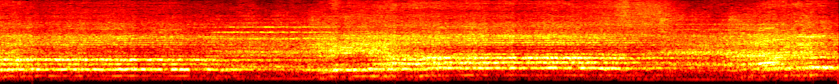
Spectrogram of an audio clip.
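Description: Background music: a choir singing long held notes that slide to a new pitch now and then.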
